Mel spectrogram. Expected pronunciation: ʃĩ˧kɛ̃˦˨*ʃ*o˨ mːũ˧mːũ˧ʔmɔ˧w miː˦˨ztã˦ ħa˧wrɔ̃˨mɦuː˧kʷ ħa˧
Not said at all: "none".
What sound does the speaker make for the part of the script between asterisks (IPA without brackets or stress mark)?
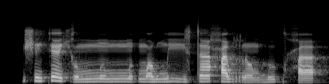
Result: ç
